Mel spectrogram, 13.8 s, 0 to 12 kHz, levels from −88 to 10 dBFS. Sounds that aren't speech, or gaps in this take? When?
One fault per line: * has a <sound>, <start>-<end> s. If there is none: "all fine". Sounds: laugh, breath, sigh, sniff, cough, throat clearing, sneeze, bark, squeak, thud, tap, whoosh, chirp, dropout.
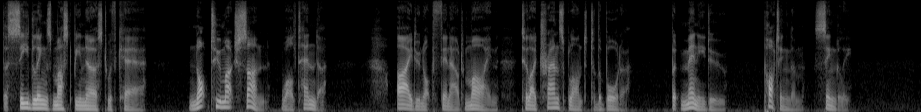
all fine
